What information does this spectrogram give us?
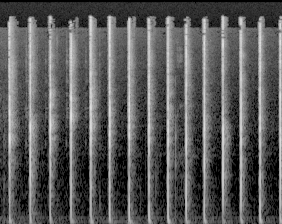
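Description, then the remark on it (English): A single person claps steadily for a few seconds, about fifteen crisp, evenly spaced claps at a brisk, regular pace, fairly loud with silence between them and no talking. “That's a round of applause for all the truck drivers.”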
